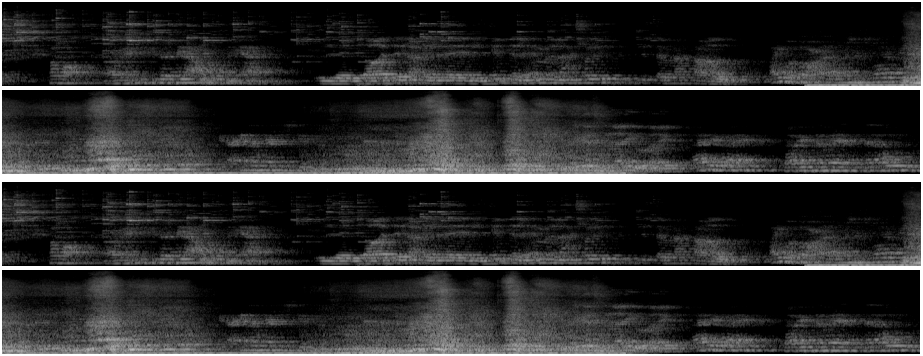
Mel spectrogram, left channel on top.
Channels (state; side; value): identical; both; correlation 1.00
